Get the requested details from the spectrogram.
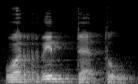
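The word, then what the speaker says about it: الردة: Riddah itu setingkat atau selevel dengan ihma, dengan haid, dengan nifas, dengan inzal dan seterusnya, sehingga kita bacanya wariddatu ya, seperti itu.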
